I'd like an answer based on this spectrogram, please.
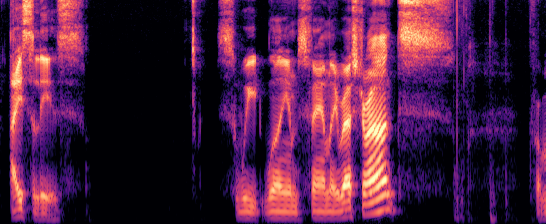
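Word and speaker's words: Isaly's: This is the Isleys disc, which I pronounced Isleys, I believe, the first time I showed it. And in Western Pennsylvania, it is pronounced Isleys.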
